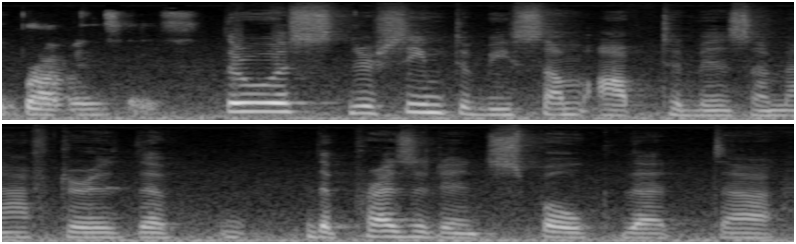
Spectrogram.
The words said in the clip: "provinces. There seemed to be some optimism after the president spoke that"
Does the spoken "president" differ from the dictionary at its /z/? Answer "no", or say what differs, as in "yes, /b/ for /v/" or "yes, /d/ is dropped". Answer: no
